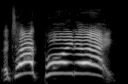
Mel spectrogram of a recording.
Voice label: ATTACK, Female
